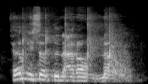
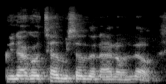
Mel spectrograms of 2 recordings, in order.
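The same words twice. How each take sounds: First: Louder and higher, stress on Tell; daring them to tell him something new; emphatic challenge. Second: Said in the usual way. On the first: Real, not acted. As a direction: throw the challenge down hard. Repeats line more forcefully.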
